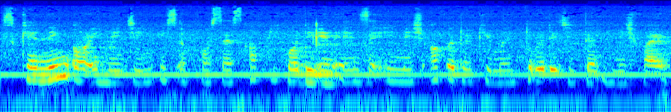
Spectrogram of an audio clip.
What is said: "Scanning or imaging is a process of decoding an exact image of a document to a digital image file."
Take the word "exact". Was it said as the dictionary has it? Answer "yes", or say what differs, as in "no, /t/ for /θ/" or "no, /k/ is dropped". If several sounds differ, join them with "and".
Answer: no, /k/ is dropped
